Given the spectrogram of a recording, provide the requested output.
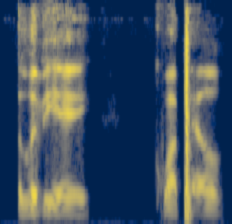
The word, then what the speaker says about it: Olivier Coipel: I'm gonna pronounce this as if I'm French. Olivier Coipel. I think that's how you say his name. – That was perfect French.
